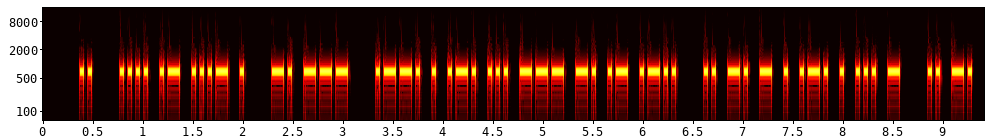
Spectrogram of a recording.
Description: Morse code, heard as a keyed tone, about 30 wpm, 700 Hz. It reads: I HAVE NO PERSONAL INTEREST IN
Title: Sentences from Top 1000 Words - Review Part 4 - 30wpm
